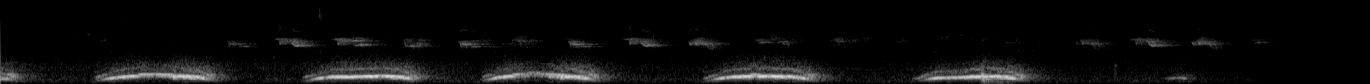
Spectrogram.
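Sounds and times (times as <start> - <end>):
Rock Pigeon cooing: 0.0 - 0.3, 1.0 - 2.3, 3.0 - 6.2, 7.0 - 8.3, 9.1 - 10.4, 11.5 - 12.1
small birds chirping: 0.2 - 1.4, 2.2 - 13.5.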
